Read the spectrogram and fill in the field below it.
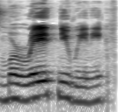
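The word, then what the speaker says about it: Mairéad Ní Mhaonaigh: and my name is murray niwini it's very easy to pronounce my name if you rhyme it with parade that's like merid and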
